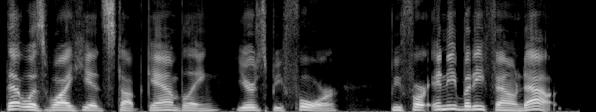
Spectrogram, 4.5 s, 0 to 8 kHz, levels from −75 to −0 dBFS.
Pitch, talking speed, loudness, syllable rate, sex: 175 Hz, 175 wpm, -17 LUFS, 6.0 syllables/s, female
